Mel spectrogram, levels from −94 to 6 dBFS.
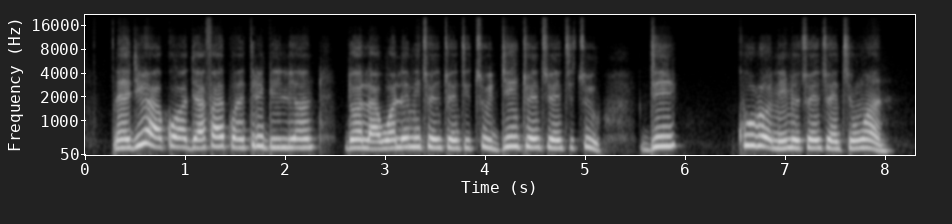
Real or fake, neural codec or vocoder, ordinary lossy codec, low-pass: fake; autoencoder, 48 kHz, 32 numbers a frame, DAC-VAE, trained on Japanese speech; Opus, 16 kbps; 19.8 kHz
